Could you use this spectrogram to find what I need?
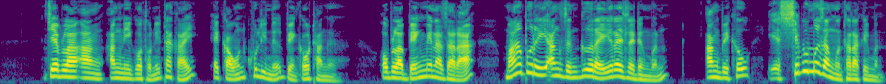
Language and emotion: Bodo, disgusted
